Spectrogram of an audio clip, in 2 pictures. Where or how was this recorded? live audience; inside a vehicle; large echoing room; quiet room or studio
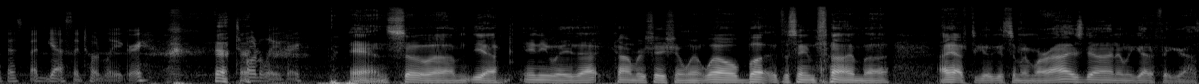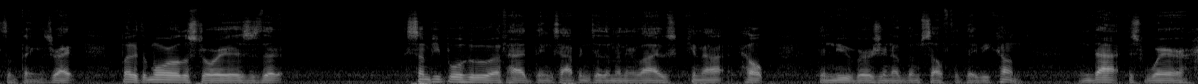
inside a vehicle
